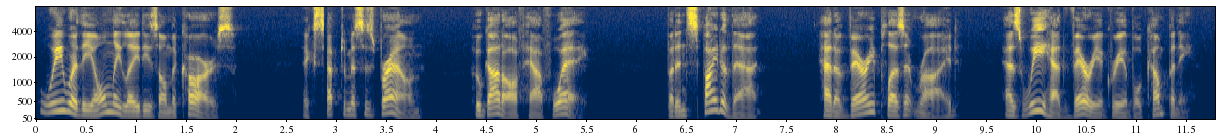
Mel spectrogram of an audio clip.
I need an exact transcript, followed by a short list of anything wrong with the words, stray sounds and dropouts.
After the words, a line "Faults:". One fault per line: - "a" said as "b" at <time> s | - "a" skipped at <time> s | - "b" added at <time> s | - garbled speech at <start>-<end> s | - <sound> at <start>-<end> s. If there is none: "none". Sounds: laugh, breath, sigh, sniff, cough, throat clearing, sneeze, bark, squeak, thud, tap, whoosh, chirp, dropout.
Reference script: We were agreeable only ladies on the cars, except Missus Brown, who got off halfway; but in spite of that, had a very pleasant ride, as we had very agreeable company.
We were the only ladies on the cars, except Missus Brown, who got off halfway; but in spite of that, had a very pleasant ride, as we had very agreeable company.
Faults:
- "agreeable" said as "the" at 0.4 s
- dropout at 2.9-2.9 s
